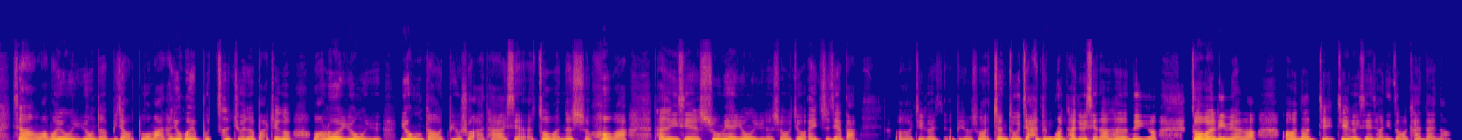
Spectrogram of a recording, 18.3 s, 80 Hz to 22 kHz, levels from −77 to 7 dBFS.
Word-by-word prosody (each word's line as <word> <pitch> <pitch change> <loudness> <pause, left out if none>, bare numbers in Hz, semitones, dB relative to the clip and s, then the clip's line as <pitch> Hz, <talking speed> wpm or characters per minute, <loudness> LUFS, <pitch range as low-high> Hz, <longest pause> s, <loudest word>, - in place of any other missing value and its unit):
像 195 -4 +1
网 180 0 -1
络 205 +2 +3
用 220 -2 +5
语 170 - -5
用 205 +1 +2
得 180 -2 -3
比 180 +1 -8
较 200 -4 -1
多 190 -1 -3
嘛， 180 -3 -2
他 240 - -1
就 300 +2 +7
会 295 -2 +4
不 250 -3 -5
自 285 +4 -4
觉 185 -4 -5
地 230 +3 0
把 - - -8
这 235 -2 -1
个 220 -1 0 0.3
网 170 +2 -1
络 260 +4 +7
用 260 -5 +4
语 160 0 -5 0.2
用 295 -9 +6
到 190 -3 -3
比 175 - -11
如 170 - -3
说， 190 +3 -5
啊， 160 - -8
他 180 +2 -5
写 180 - -6
作 200 -3 +1
文 175 0 -3
的 205 +4 0
时 215 -6 -6
候 190 +5 +2
啊， 170 -2 -3 0.3
他 220 - -2
的 225 - +2
一 230 - 0
些 235 +1 -1
书 295 +6 +1
面 290 -4 +4
用 255 -2 +2
语 170 -6 -5
的 175 +2 -7
时 180 - -10
候， 195 0 -3
就， 245 +5 -3
哎， 205 +2 -3
直 210 0 -8
接 240 +2 -1
把， 165 -6 -6 0.5
呃， 175 -2 -8
这 190 +3 -5
个 180 -2 -4 0.2
比 175 -3 -9
如 185 0 -6
说 190 0 -4
“真 230 0 +4
嘟 235 0 +1
假 220 - -1
嘟”， 200 +3 +1 0.2
他 210 -1 +1
就 205 +1 +2
写 210 - 0
到 180 +1 -1
他 210 - -1
的 190 - 0
那 195 -2 +1
个 180 0 -4 0.4
作 275 -4 +8
文 210 +3 +6
里 255 -5 +5
面 200 -2 -1
了。 175 0 -3 0.4
呃， 215 0 +1
那 280 +4 0
这 330 +2 -2
这 350 -4 +2
个 235 - +2
现 205 -1 -1
象 200 -3 -4
你 175 +1 -4
怎 185 - -4
么 - - -5
看 205 -4 -6
待 185 -1 -6
呢？ 180 +3 -13
205 Hz, 300 characters per minute, -18 LUFS, 180-230 Hz, 0.5 s, 作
